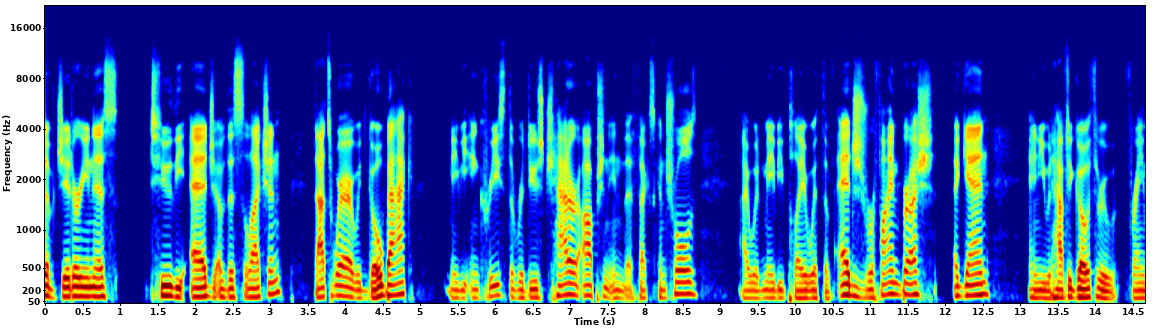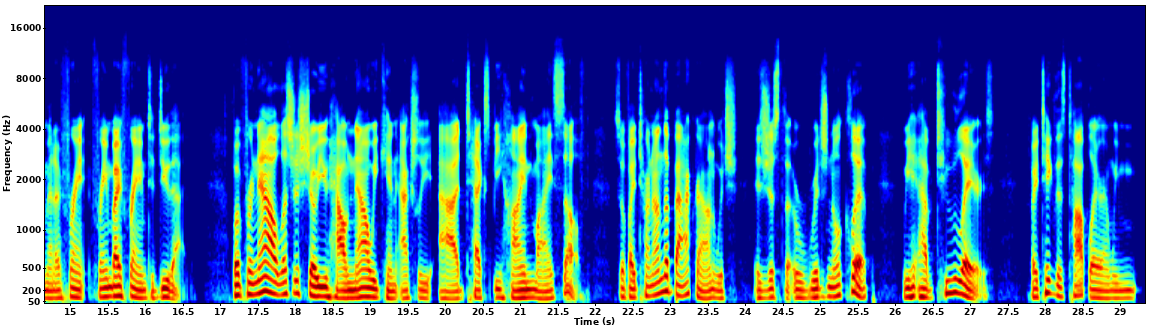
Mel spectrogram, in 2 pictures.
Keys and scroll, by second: 3.7 space, 15.8 space, 17.1 space.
